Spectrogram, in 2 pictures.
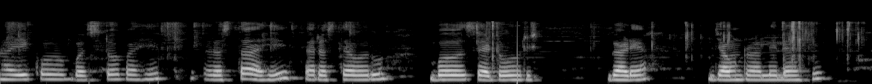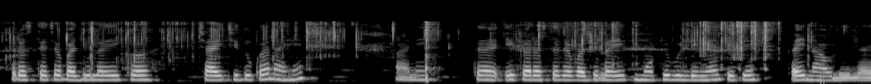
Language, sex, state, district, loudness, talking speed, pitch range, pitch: Marathi, female, Maharashtra, Nagpur, -21 LUFS, 115 wpm, 205-235 Hz, 215 Hz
